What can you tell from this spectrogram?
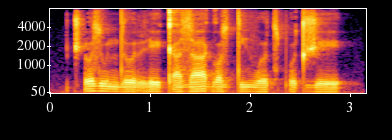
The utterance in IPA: t͡ʃʼ ɤ z u n d ɤ r e kʼ a z a ɡ ɔ z t i β ɤ t͡s pʼ o t ʒ e

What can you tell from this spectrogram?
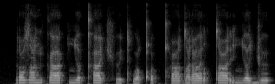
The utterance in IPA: ɾ ʊ˥ zˤ a˥ n k aː˥ k ʎ ɐ˥ kʰ a˥ t͡ʃʰ ʏ˩ tʰ u˩ qʼ ʊ˩ k qʰ ʏː˥ dˤ ɐ˥ ɾ ɐː˥ r tˤ ʏː˥ r ʎ ɐ˥ ɟ ʏ˥

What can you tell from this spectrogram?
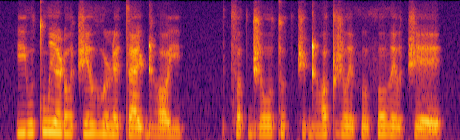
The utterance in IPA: j u t w i ə̯ ɽ o t͡ʃ e ʊ̯ ɣ u ɳ e t æ j ɖʱ ɒ j | t͡s ɒ t d͡ʒ o t u t t͡ʃ e ɖʱ ɒ t ʒ o ɪ̯ θ u θ o ð e ʊ̯ t͡ʃ e

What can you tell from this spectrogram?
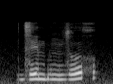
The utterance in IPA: d͡z e m b u ŋ n z o x

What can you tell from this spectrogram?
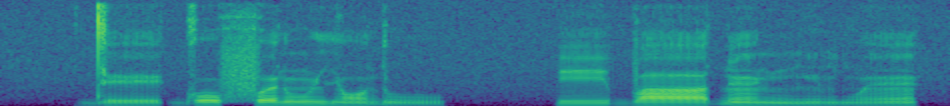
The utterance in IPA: d eː˨ ɡ o˦ f ə˦ ɾ ũ˦ j ɔ̃˧ ɗ u˨ | iː˦ b aː˧ ɗ ɛ̃˧ ŋ ĩ˨ ɡʷ ɛ̃˨˦

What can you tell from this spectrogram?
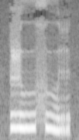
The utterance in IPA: ɮ uː x u r

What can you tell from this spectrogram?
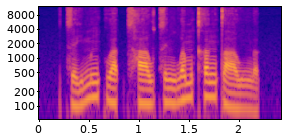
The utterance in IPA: t͡s e˨˥ j m ɪ˥ ŋ kʷ aː˧ t̚ t͡sʰ aː˧ w t͡s ɪ˧ ŋ w ɐ˥ m kʰ ɐ˥ ŋ t̪ aː˧ w ŋ ɐ˨˥ k̚

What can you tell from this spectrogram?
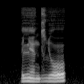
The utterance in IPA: lʲ ã d ʎ o

